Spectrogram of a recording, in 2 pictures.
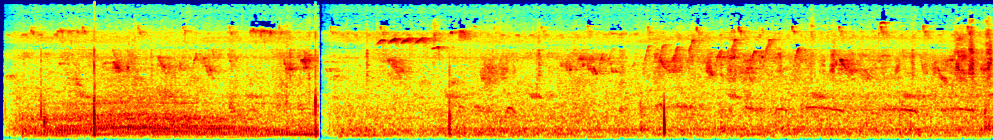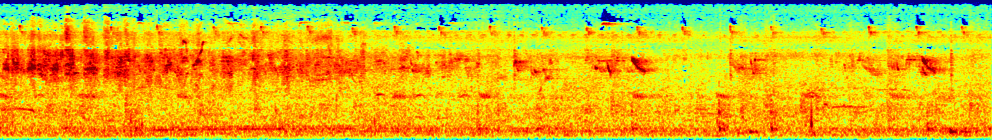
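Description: Faint outdoor background with many short, high chirps scattered throughout, thickest about halfway through.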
